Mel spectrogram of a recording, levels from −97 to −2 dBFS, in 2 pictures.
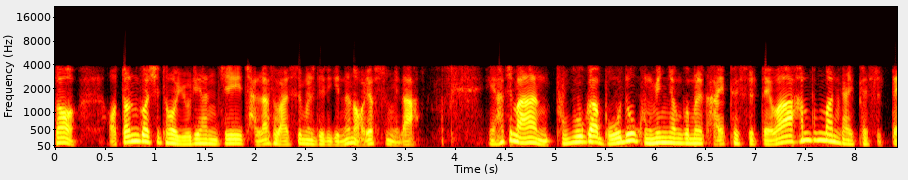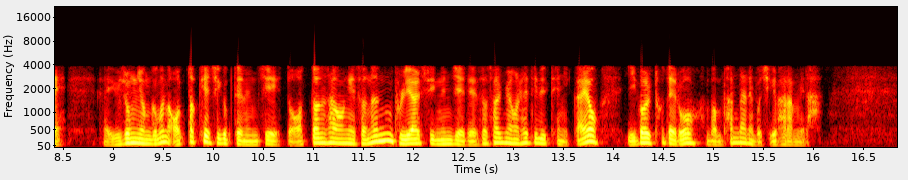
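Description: From start to finish the speech carries the sound of the AMR narrowband mobile codec. Everything above 4 kHz is gone, so a spectrogram shows a hard ceiling with empty space above it. The vocal-tract model, fed by only a few pulses per subframe, makes the voice plainly buzzy and synthetic, which fits one of AMR-NB's lower modes, around 7.4 kbps. Harmonics look smeared rather than cleanly striped.

AMR bit errors appear from 6.46 to 6.71 s and again from 9.66 to 9.74 s, the second briefer but harsher. In the affected frames, a few percent of the weakly protected bits arrived flipped while the core checksum still passed. The excitation pulses land in the wrong places and the fine pitch, gain and spectral values drift. Pitch and loudness hold roughly steady, but the voice turns hoarse, scratchy and gargly. The waveform keeps its envelope but shows jagged, irregular cycles. The spectrogram shows the harmonic stripes breaking into noisy, blotchy energy for those stretches.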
